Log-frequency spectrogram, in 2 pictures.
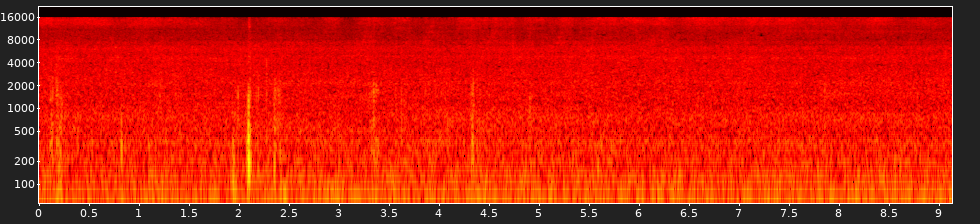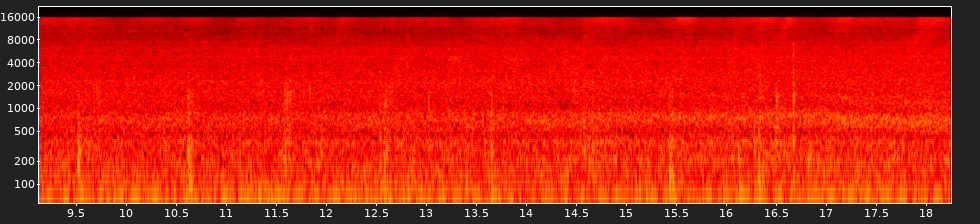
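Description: Footsteps crunch on a leafy forest path.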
